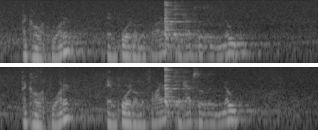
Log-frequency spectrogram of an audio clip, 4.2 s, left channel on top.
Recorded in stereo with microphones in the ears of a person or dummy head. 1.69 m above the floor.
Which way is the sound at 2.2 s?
5° right (ahead or behind).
